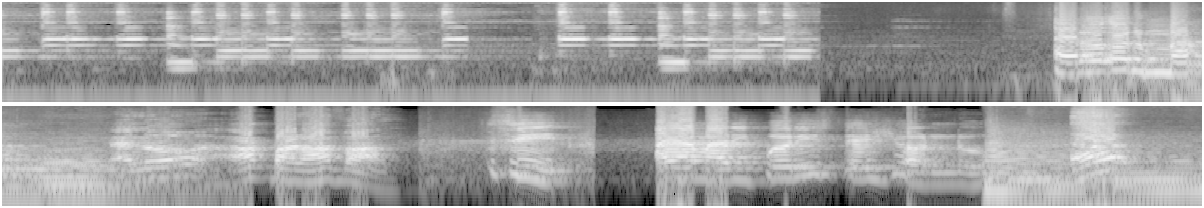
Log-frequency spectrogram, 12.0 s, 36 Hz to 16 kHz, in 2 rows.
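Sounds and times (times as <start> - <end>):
mobile phone ringtone: 0.0 - 4.2.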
